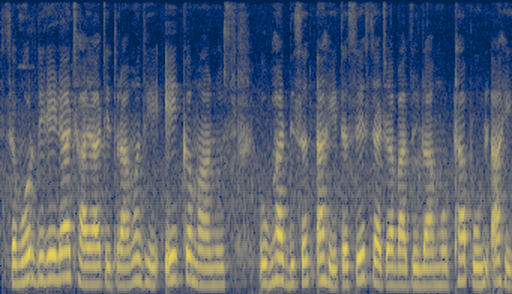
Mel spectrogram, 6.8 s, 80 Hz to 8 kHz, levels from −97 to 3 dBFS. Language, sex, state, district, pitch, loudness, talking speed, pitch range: Marathi, female, Maharashtra, Aurangabad, 195 Hz, -16 LUFS, 130 wpm, 175-230 Hz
